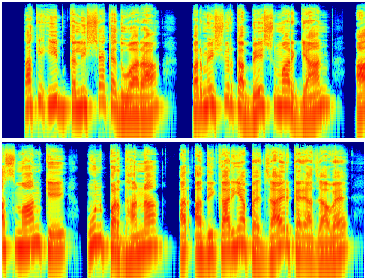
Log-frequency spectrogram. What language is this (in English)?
Haryanvi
